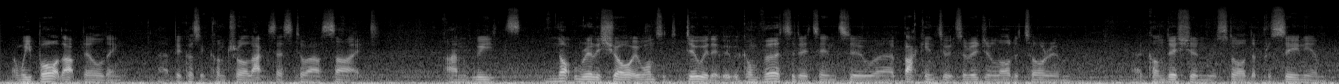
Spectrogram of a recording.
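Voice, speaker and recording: A man talks at a fairly quick pace. Background noise is noticeable. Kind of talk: interview answer. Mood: calm, explanatory. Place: street.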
